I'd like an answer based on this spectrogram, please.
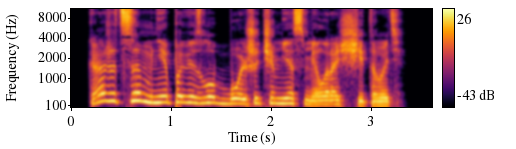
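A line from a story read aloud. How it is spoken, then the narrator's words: Cheerful, smiling. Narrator (Russian): весело улыбнулся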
